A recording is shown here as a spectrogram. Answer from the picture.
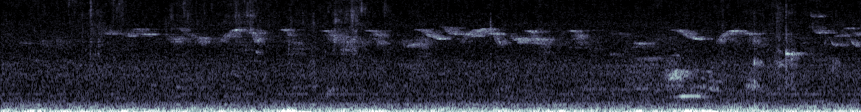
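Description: Small birds chirping in quick, repeated high calls over a low steady rumble.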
